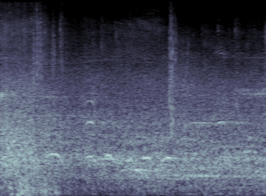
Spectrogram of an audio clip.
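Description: Hockey arena crowd noise, louder for the first second and then a lower murmur, with a sharp knock about two and a half seconds in.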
